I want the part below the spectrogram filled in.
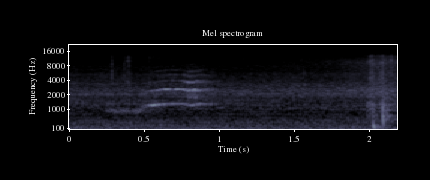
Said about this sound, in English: My cats are crying.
